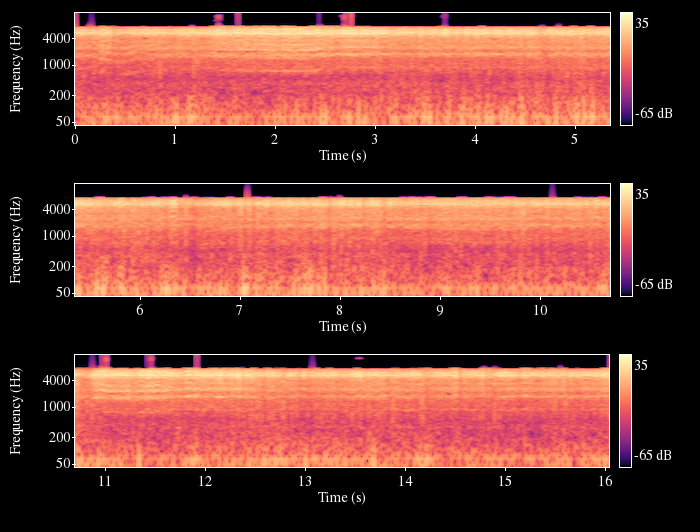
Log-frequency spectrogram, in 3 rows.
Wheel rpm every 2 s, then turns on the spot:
180, 230, 230, 180, 220, 230, 230, 230.
none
